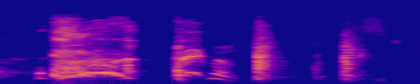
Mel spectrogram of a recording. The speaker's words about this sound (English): Sorry for coughing. I was drinking water and it went down the wrong pipe.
